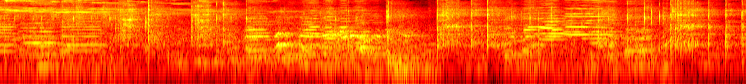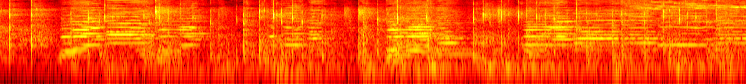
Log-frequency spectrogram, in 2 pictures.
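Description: Live harmonica playing short chords in bursts over rhythmic scraping and clicking on a metal washboard (frottoir) worn on the chest, with conga drums behind.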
